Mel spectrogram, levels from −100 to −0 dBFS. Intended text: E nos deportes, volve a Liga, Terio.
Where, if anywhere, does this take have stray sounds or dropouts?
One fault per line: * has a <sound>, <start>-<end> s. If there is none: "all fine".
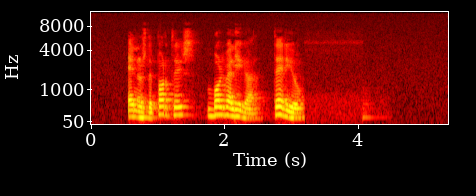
all fine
